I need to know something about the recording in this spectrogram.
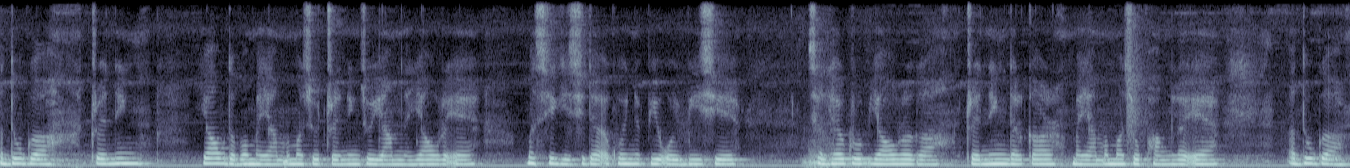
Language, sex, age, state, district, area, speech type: Manipuri, female, 30-45, Manipur, Chandel, rural, spontaneous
